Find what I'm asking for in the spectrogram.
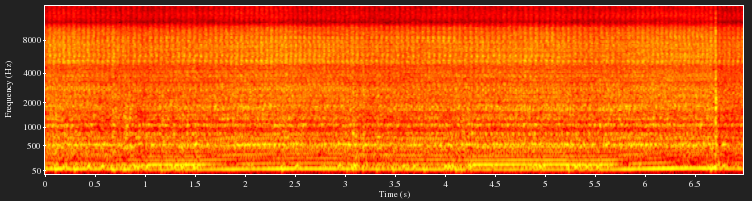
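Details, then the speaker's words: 1949 Willys F134 four-cylinder, rigged 12-volt starter, long unrun: low even idle on choke, no misses, knocks or odd noises, firing on all four, slight smoke possibly from hung-up rings; normal idle. "All right, you just heard it run. It sounded pretty good. I didn't hear any funny noises. It looked like it was firing on all four, and I didn't see too much smoke."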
